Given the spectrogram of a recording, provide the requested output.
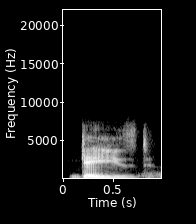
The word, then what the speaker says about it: gazed: Instead of gazed, the word is gazed. Gazed. Almost. You're saying gay. You're pronouncing this e. Okay. So, listen carefully. I'm going to say gaz. Gazed. gazed. There you go. That's the sound.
